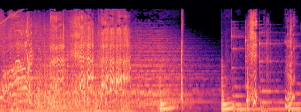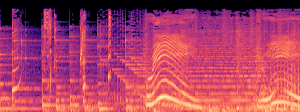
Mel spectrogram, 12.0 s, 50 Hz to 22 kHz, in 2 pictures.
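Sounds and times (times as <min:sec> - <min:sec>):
children's music: 0:04.4 - 0:12.0.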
